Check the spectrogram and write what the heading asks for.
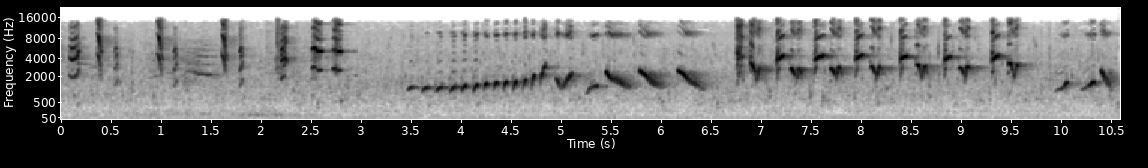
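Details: White-rumped shama song meant as a master recording to train other shamas, over nature sounds and trickling water: sharp high clicks and chips, then a rapid rising run of whistled notes, followed by repeated slurred whistles and bright ticking notes.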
